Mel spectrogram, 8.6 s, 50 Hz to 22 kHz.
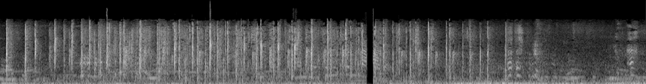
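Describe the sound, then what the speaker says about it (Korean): An outdoor rally crowd applauds to welcome a speaker at a March 1st movement commemoration, a dense, steady wash of clapping that thins slightly toward the end, with voices mixed in. "우리 김영우 상임대표님 나오실 때 여러분 힘찬 박수로 맞아주시기 바랍니다"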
